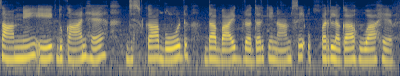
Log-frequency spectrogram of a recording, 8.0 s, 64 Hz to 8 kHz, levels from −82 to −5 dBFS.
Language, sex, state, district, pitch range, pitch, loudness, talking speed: Hindi, female, Uttar Pradesh, Lucknow, 180-200 Hz, 190 Hz, -17 LUFS, 120 wpm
